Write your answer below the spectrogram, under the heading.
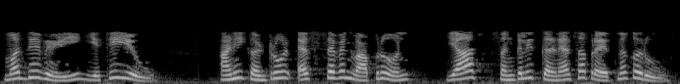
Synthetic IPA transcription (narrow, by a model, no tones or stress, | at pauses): məd̪ʱjəʋeɭiːjet̪ʰejeu | aɽ̃ikəɳʈɾolefseʋənʋapɾuːn | jassəŋklit̪̚kəɾɳjat͡sapɾəjət̪nəkəɾuː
